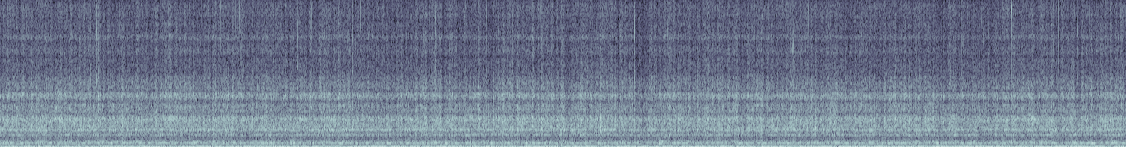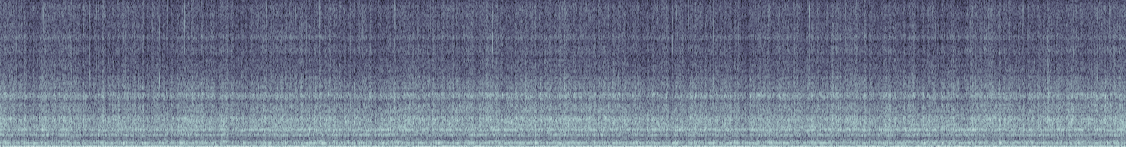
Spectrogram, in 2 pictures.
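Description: Oil-burning R class Hudson steam locomotive running at speed, heard from a camera on top of its boiler: a loud, unbroken rush of wind and exhaust with a deep rumble beneath and a few steady whistling tones, no separate exhaust beats.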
